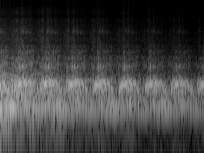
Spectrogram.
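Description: Drum and bass outro: the drums and bass cut out and a pulsing synthesizer pattern repeats alone, about seven pulses a second, slowly fading.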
